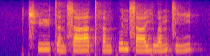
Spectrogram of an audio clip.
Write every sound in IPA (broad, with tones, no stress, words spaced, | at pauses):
t͡sʰyː˨t̪ɐ˨˩n saː˨˧t̪ʰɐ˨ŋkʷɐ˥nsaː˨˧j wɐ˨˥ŋt͡siː˨˥t̚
